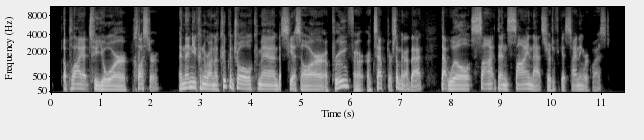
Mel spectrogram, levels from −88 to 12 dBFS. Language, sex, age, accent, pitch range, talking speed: English, male, 30-49, American, 105-140 Hz, 160 wpm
